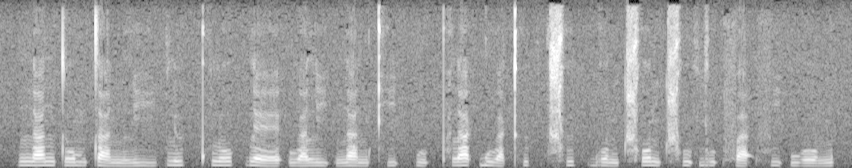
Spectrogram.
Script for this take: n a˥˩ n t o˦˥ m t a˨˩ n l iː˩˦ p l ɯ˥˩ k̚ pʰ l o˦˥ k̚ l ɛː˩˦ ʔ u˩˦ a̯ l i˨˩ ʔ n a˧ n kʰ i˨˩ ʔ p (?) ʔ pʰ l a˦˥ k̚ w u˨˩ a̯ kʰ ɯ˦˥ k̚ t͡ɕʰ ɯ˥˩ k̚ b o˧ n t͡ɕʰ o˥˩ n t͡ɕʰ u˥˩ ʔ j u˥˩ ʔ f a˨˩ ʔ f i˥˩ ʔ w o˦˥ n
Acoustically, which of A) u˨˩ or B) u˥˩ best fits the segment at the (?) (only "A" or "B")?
A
